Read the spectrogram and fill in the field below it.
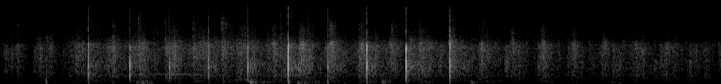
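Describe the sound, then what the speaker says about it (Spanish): An audience at the Mar del Plata Film Festival closing ceremony applauds the best Argentine feature film award. The clapping is dense and continuous, fairly distant and soft, with a few sharper claps standing out. "Aquí están esperando para entregar este premio y este aplauso."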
